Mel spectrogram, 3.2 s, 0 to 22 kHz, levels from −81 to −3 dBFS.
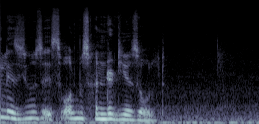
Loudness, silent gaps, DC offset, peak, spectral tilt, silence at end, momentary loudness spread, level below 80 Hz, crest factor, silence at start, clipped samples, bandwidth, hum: -27 LUFS; none; under 0.1%; -12 dBFS; -6.5 dB/octave; 0 s; 20 LU; -40 dBFS; 16 dB; 0 s; under 0.1%; 16 kHz; none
